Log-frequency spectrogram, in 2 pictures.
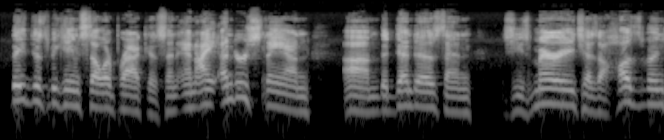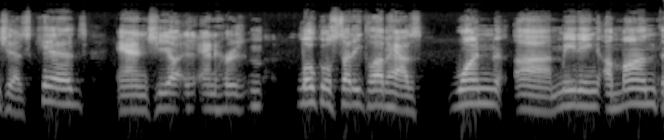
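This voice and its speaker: A man's voice: fairly high pitch, fairly bright tone. A man in his fifties hosting an interview podcast, enthusiastic and rambling, with many restarts. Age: 50s. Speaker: podcast host. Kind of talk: casual interview.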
